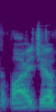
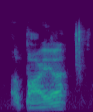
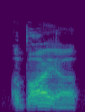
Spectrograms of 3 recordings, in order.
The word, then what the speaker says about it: Abijah: pronouns his name is hibaijo but i think it's actually pronounced abaya uh the j is actually no that's because a lot of these names you know the j is like a y sound but anyway abaya was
